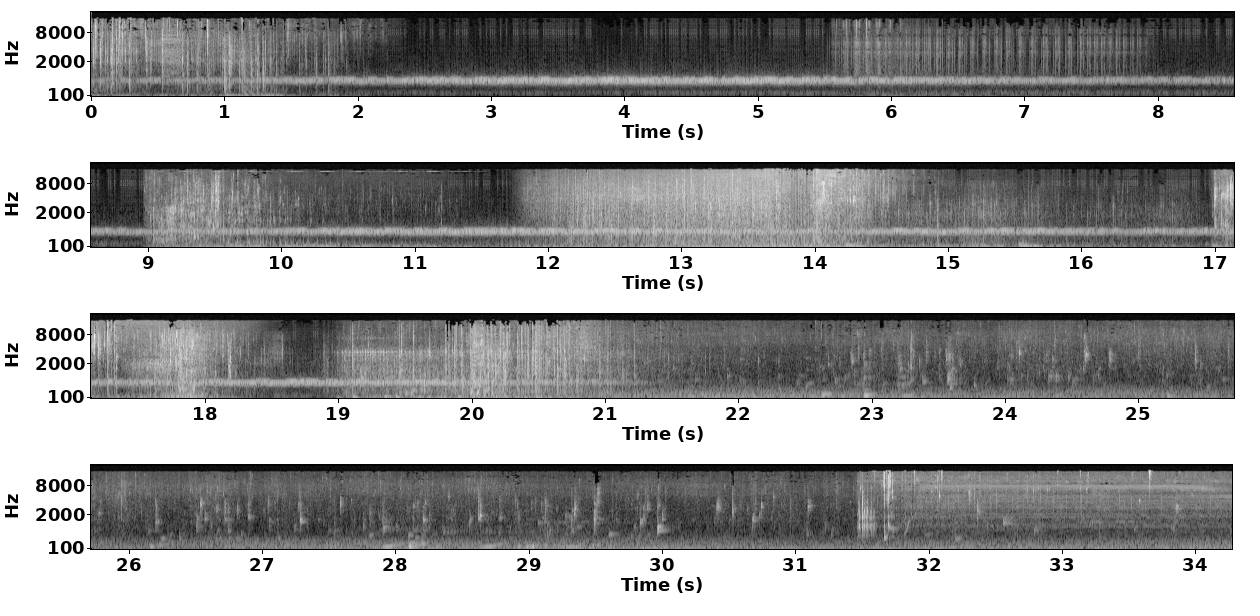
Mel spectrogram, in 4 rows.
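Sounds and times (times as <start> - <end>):
alien planet ambience: 0.0 - 34.2
alien planet sound effects: 5.5 - 8.1, 9.0 - 21.5.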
